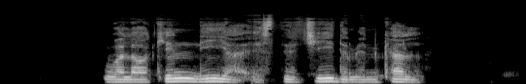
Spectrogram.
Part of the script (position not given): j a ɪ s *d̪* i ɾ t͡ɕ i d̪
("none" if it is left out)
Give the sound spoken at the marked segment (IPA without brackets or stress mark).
t̪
